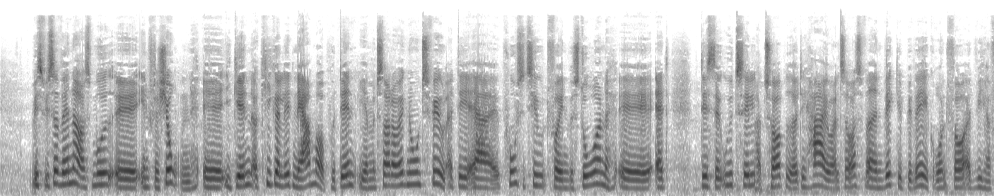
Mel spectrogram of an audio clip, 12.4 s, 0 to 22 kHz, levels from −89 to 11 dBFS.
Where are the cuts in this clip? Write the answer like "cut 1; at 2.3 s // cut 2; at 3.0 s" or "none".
cut 1; at 5.5 s // cut 2; at 9.4 s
